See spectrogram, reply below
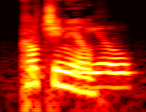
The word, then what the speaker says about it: cochineal: Cochineal. – Carminic acid and carmines, yeah. – So this is a natural red colour obtained from egg yolk and dried insects. – Yes, it's the beetle, cochineal beetle.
